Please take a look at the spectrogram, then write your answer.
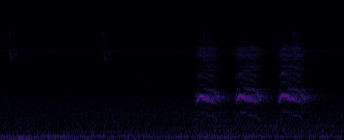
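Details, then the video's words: Crows eating and picking: two brief high ticks, then three loud grating caws in quick succession, about half a second apart. "crows picking and eating"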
